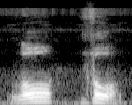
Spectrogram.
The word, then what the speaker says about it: Louisville: Lville.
